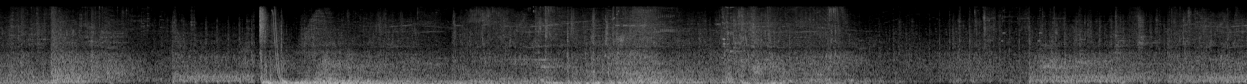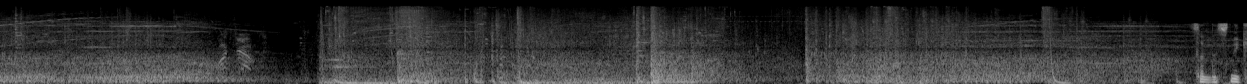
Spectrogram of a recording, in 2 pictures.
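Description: Gunfire crackles and bangs in rapid bursts.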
